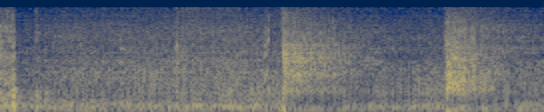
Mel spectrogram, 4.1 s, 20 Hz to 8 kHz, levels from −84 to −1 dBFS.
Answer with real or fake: fake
